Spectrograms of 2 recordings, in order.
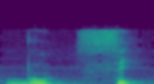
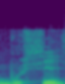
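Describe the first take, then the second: First: The s sound in the middle is held long. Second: The s sound in the middle is short. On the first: The speaker calls it right. "qu'on entende bien les deux S" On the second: The speaker calls it wrong. "si vous dites juste bussi, ça sonne pas très bien"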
